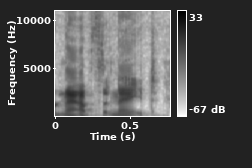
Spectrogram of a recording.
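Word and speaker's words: naphthenate: i'm pronouncing that right not the night it's funny that different reasons here different regions pronounce things differently uh pronounce things differently so we would call that copper naphthanate uh coppernaphthonate yeah to speed up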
